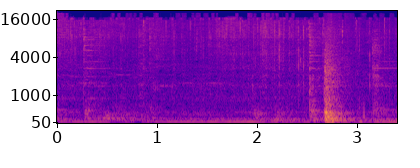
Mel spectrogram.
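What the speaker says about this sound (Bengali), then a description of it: "3 থেকে 4 মিনিট ভেজে নেব" Rice coated in marinated spices and paneer fries on low flame in a pan for pilaf, a steady close sizzle with a louder scrape of stirring near the end.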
